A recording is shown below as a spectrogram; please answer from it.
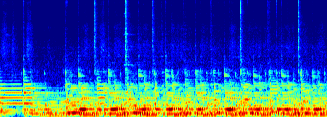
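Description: Live jazz piano and upright double bass: the bass plucks a repeating low line under grand piano chords and runs, in a piece written on the border of traditional jazz and Armenian folk music. The bass line drops back for about a second at the start, leaving the piano more exposed.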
